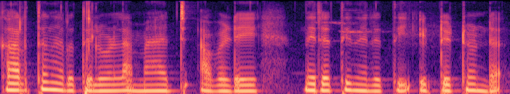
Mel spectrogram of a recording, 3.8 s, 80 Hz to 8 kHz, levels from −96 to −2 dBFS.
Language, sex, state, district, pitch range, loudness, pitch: Malayalam, female, Kerala, Kollam, 185-200 Hz, -17 LUFS, 190 Hz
